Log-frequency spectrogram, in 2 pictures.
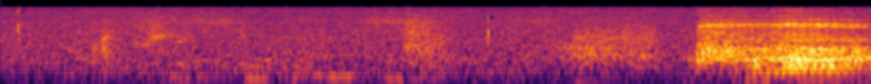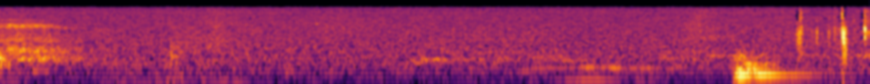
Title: snoring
